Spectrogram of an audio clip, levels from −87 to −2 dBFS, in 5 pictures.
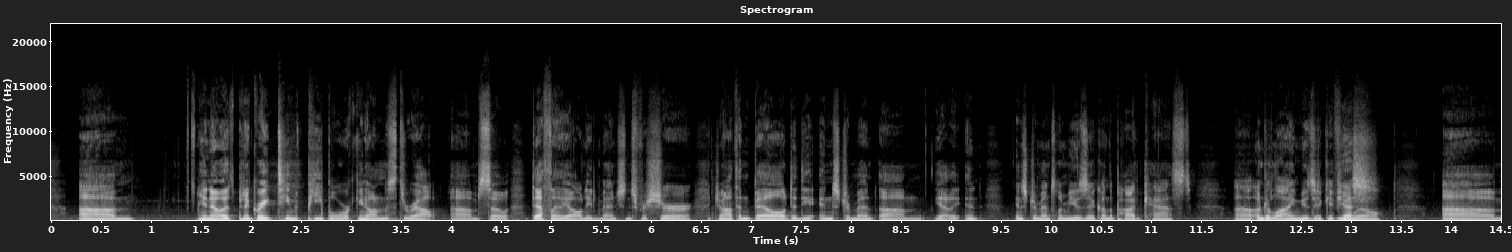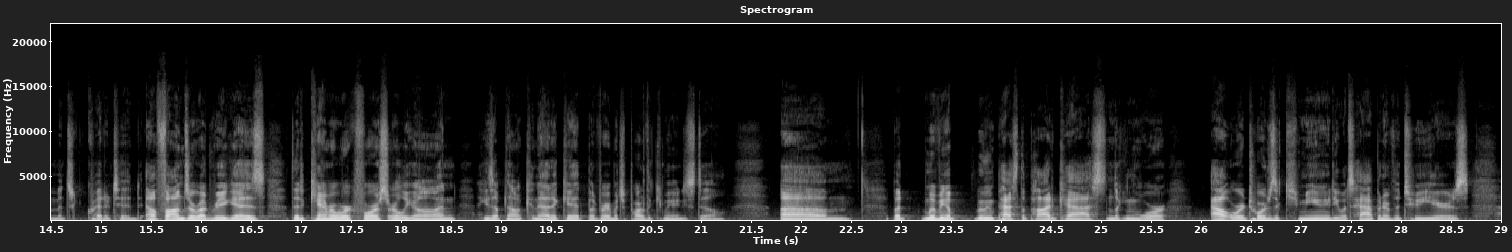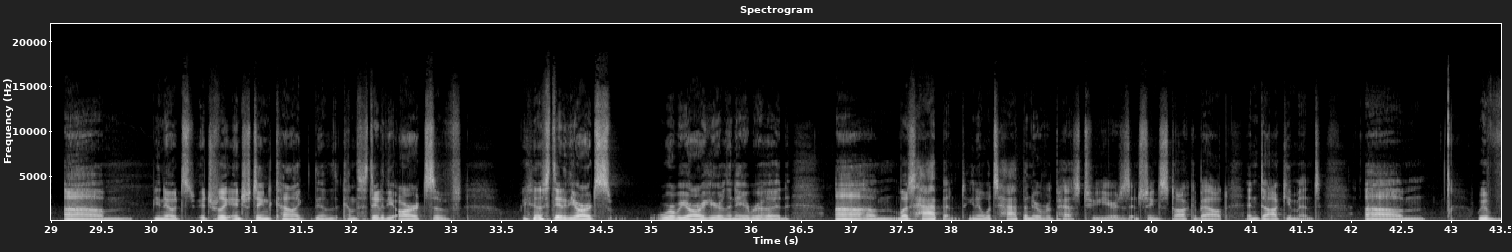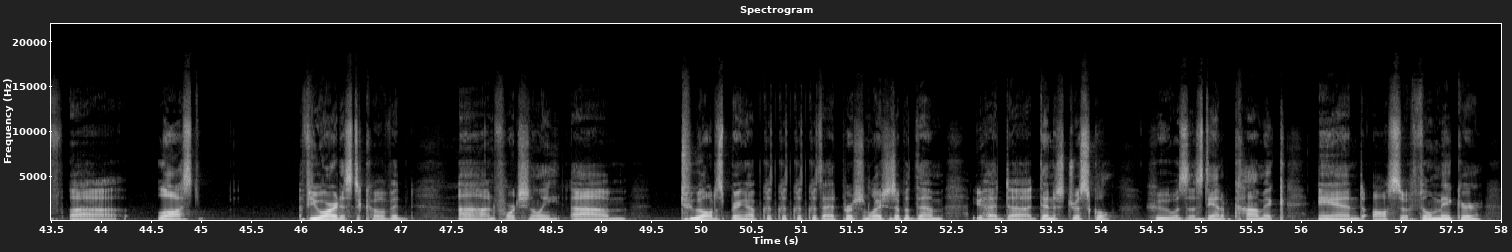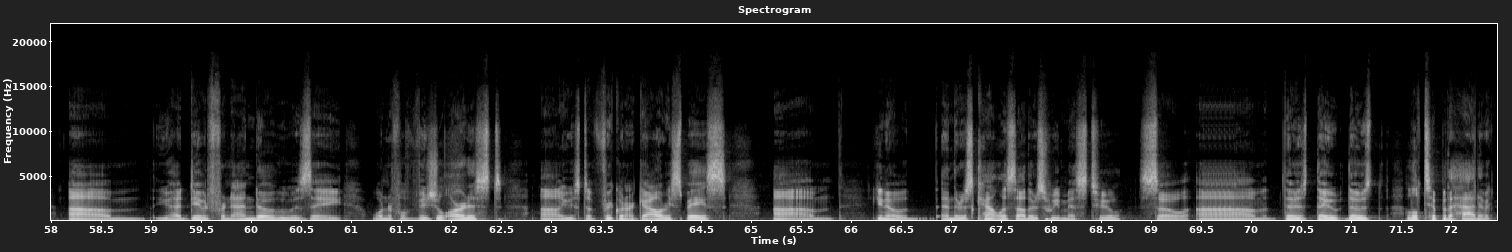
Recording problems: audio stuttering; at 51 s and at 1:10

